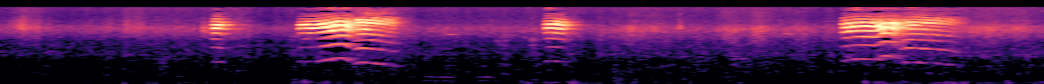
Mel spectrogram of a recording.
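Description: A dog whining in high-pitched squeals: two short whines and two longer, wavering ones, the longer ones about a second and a half in and near the end.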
